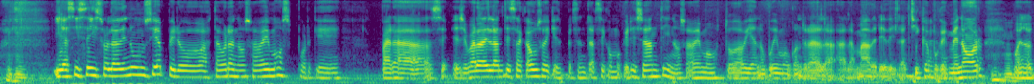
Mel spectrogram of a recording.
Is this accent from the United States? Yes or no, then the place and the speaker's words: no; Misiones, Argentina; Yo vengo de la selva de Misiones, no tengo idea, tengo la primaria apenas.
